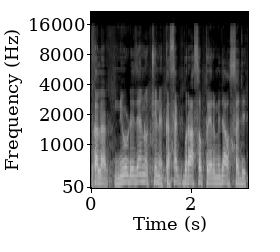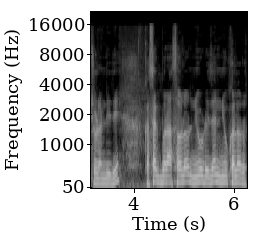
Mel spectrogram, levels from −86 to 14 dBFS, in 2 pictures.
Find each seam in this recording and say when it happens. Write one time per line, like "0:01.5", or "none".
none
